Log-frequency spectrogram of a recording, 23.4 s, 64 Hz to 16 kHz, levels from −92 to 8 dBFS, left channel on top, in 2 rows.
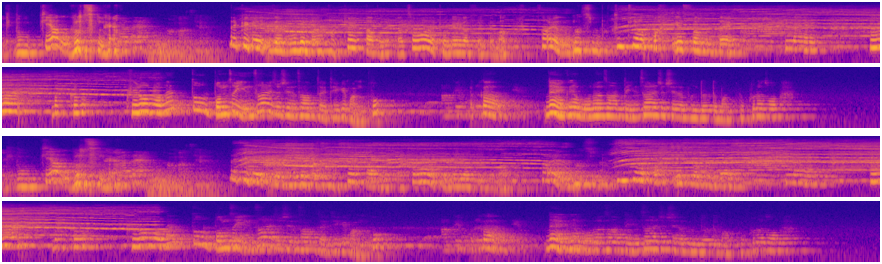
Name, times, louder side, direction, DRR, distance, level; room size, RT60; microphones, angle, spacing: voice 1, 0.0-1.6 3.0-10.0 10.4-10.9 11.6-12.0 12.4-12.9 13.4-16.8 18.1-18.4 18.9-22.3, left 5 dB, 80° left, 9 dB, 0.3 m, -21 dB
voice 2, 1.5-2.8 9.6-10.5 17.6-18.7, left 1 dB, 15° right, -7 dB, 1.2 m, -33 dB
sound 1, 3.1-7.6 8.1-13.8, right 3 dB, 30° right, 0.3 m, -28 dB
sound 2, 4.7-19.7, equal, 85° right, 1.0 m, -40 dB
4.0 x 3.4 x 2.5 m, 1.0 s
head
